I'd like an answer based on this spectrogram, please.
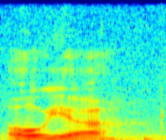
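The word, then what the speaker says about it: Ouya: you've seen the the the Oya um that's how to pronounce it you know Terra 3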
